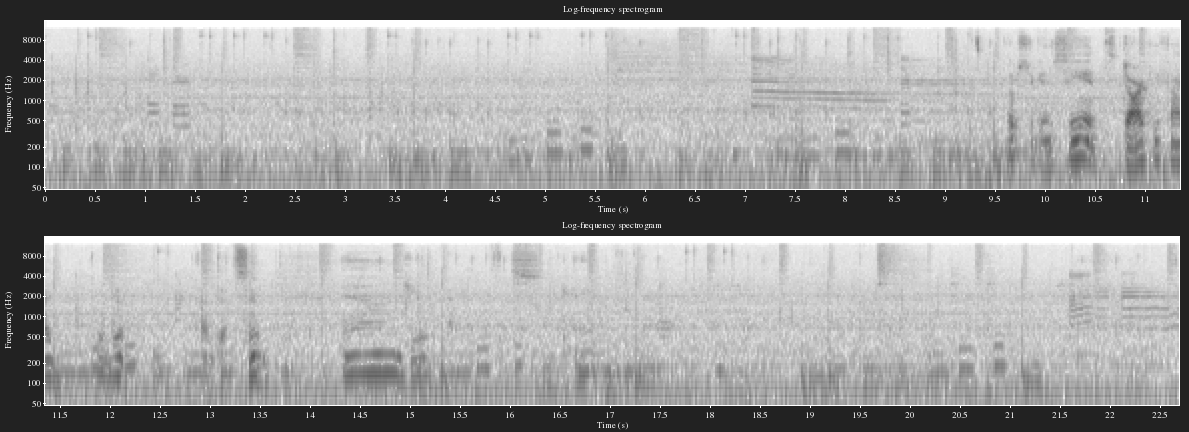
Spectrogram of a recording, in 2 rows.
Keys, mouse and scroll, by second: 0.4-2.6 right drag, 0.7-2.6 middle drag, 1.0 g, 2.7 g, 4.1 middle click, 6.4 g, 7.4-10.6 middle drag, 7.4 alt+z, 8.1 z, 8.5 z, 9.2 alt+z, 10.8 Tab, 12.6-14.2 drag, 13.2-18.7 middle drag, 13.8 n, 15.2 n, 16.3 Tab, 17.0 z, 17.2 z, 17.8 right click, 19.0 KP_5, 19.7-22.6 middle drag, 19.7 right click.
